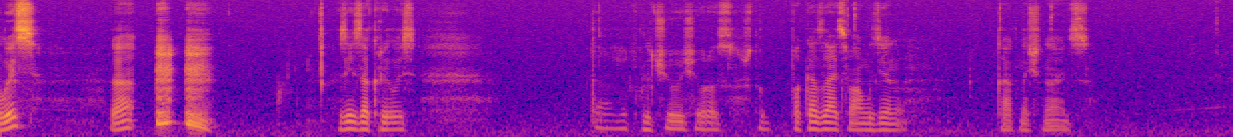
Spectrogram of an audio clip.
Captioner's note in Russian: откашливается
